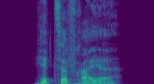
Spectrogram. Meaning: inflection of hitzefrei: 1. strong/mixed nominative/accusative feminine singular 2. strong nominative/accusative plural 3. weak nominative all-gender singular
- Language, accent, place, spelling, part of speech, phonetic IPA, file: German, Germany, Berlin, hitzefreie, adjective, [ˈhɪt͡səˌfʁaɪ̯ə], De-hitzefreie.ogg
